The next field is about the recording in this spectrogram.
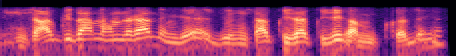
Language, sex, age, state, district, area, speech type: Hindi, male, 60+, Bihar, Muzaffarpur, rural, conversation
